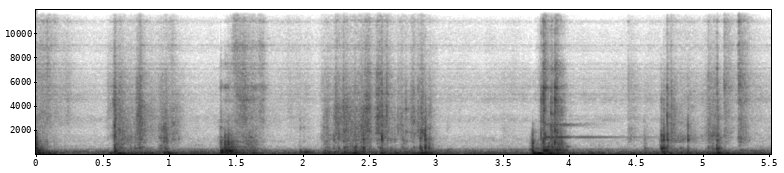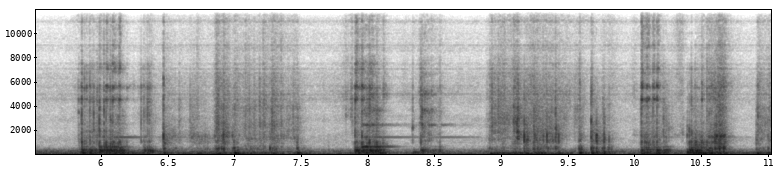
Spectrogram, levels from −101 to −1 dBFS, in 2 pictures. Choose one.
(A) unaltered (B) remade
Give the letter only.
B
